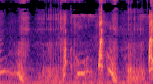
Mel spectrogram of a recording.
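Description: A pug gives a run of short, sharp barks mixed with falling, whiny yelps.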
